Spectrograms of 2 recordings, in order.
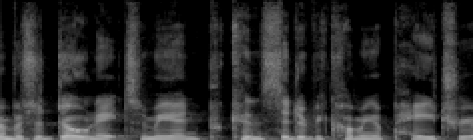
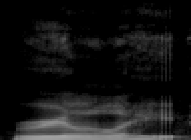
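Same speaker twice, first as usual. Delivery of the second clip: usual speaking voice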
